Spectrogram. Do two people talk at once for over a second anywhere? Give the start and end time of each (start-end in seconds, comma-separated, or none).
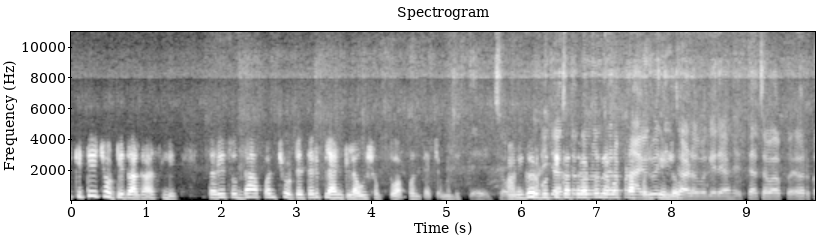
6.0-8.1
